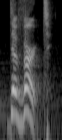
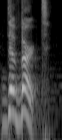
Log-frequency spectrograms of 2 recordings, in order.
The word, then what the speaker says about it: divert: Divert. I said die, but it's duh. Again. Divert.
